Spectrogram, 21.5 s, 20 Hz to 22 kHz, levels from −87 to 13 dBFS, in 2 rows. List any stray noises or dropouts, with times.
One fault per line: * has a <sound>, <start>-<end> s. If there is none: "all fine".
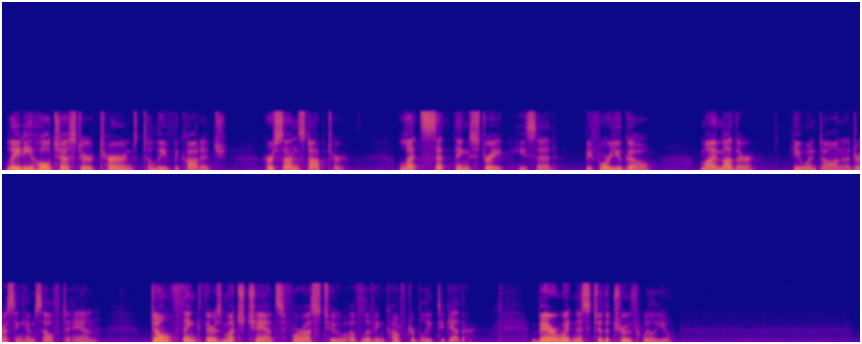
all fine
